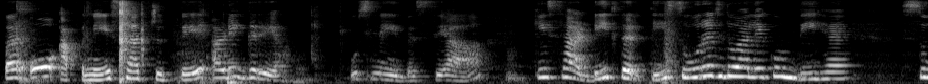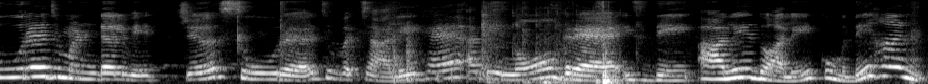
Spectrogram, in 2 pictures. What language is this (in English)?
Punjabi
